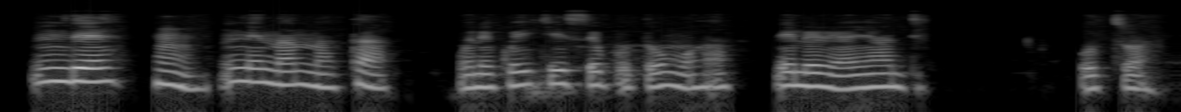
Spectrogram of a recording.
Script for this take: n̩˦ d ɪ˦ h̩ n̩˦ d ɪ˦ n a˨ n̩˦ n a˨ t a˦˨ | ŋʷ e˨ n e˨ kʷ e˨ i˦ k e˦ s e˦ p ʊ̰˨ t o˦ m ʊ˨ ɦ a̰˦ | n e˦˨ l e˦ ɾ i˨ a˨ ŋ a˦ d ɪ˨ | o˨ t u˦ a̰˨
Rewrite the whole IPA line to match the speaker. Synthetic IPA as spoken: n̩˦ d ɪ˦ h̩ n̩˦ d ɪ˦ n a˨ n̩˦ n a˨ t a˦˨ | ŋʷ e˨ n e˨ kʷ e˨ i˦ k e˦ s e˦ p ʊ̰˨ t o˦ m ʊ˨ ɦ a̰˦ | n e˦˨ l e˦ ɾ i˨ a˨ ɲ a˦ d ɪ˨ | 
